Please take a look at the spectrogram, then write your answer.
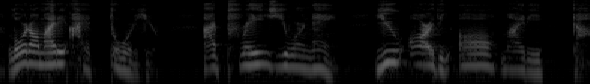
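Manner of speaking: hushed worshipful prayer, slowing down; reverent adoration. Acted. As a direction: let the praise sink towards a slow, breathed whisper. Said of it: "And so they're saying".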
